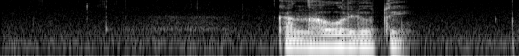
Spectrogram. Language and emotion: Russian, neutral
